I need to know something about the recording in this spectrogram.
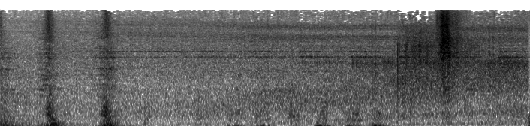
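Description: Footsteps thud softly over rocky ground.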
